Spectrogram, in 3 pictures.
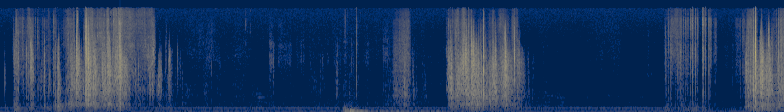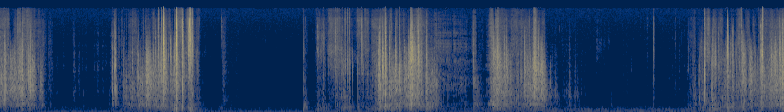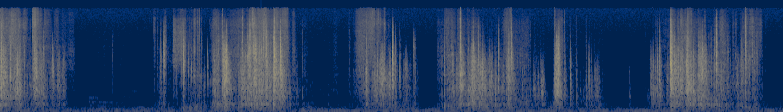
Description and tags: folding paper
The sound of a flip chart turning to the next page. Done several times over.
bond, calendar, chart, flip, flipchart, fold, heavy, large, page, paper, rustle, turn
